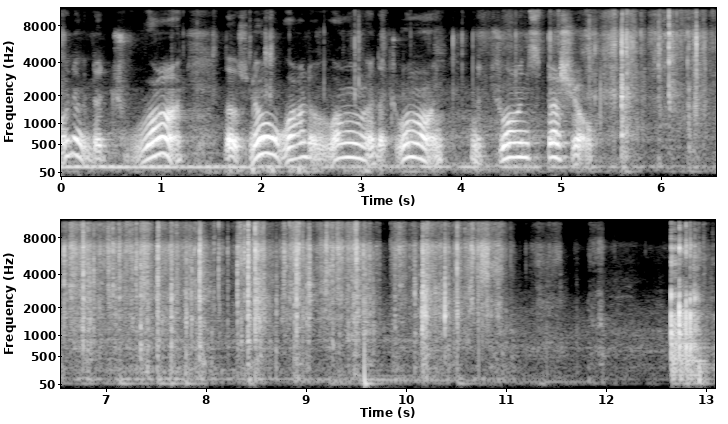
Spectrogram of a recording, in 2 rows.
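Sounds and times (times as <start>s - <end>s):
packaging crinkling: 3.8s - 11.7s.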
